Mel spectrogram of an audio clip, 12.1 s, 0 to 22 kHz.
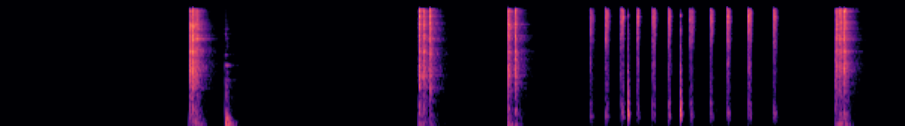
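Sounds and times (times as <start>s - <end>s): hand ratchet clicking: 7.9s - 10.4s.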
